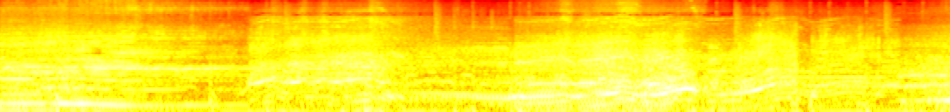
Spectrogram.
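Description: Car engine accelerating hard up a hill-climb course, its note rising and falling with the revs, with tyre squeal.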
